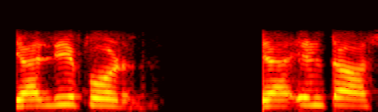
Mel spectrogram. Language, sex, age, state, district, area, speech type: Kashmiri, male, 45-60, Jammu and Kashmir, Srinagar, urban, conversation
